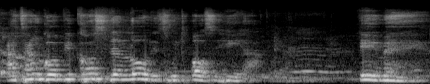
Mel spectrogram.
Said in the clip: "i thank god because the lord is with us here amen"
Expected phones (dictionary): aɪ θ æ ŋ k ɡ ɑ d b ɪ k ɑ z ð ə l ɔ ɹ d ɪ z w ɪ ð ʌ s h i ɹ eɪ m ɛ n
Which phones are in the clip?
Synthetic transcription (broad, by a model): aɪ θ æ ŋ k ɡ ɑ d b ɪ k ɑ s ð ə l ɔ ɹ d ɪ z w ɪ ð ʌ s h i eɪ m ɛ n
